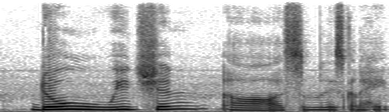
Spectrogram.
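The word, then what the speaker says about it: doujin: I almost said Dijon, like Dijon mustard. I love Dijon mustard. No, it's Dojin.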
